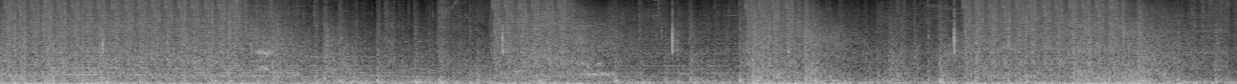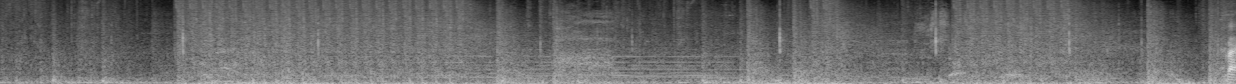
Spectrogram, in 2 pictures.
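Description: Sustained gunfire in the sci-fi shooter Destiny, bursts of automatic weapon fire and single shots rattling almost continuously at close range, with brief lulls between volleys and no talk.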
